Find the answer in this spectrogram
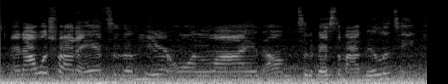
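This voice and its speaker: Over loud background noise, a woman talks at a fairly quick pace in a dry sound with no echo. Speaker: nurse vlogger. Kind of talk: casual vlog chat. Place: car. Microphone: phone near.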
